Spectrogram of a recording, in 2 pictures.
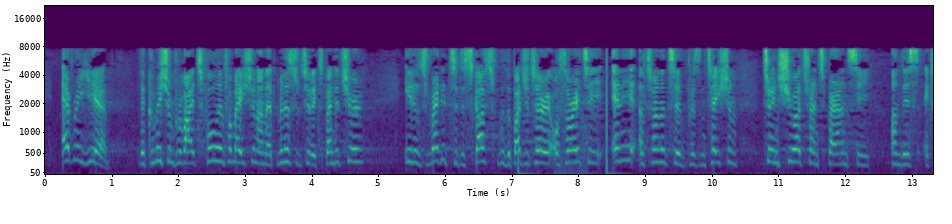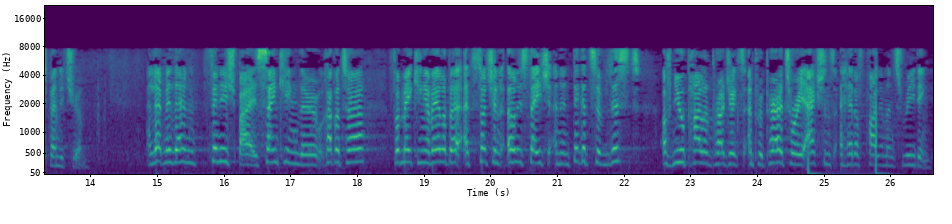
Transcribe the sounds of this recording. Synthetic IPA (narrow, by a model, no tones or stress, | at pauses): ɛvɹijɪɹ | ðɨkʰəmɪʃɨ̃npʰɹ̥ɨvaɪdz̥fʊlˠɪ̃ɱfə˞meɪʃɨ̃nə̃nɨd̚mɪnɨstɹ̥ɨɾɨvɨkspɛ̃ndɨt͡ʃə˞ | ɪɾɨzɹɛɾiɾʰɨdɨskʌswɨðəbʌd͡ʒɨtʰɛɹiʔəθɔɹɨɾiʔɛniəl̩ˠtʰɜ˞nɨɾɪv̥pʰɹ̥ɛz̃n̩tʰeɪʃɨ̃n | tʰɨɨ̃nʃʊɹtʰɹ̥æ̃nspɛɹɨ̃nsi | ə̃nðɪsʔɨkspɛ̃ndɨt͡ʃə̰˞ | ʔɨ̃nlɛt̚miðɨ̃nfɪ̃nɪʃb̥aɪθæ̃ŋkʰɪ̃ŋðɨɹapə˞tʰɜ˞ | fə˞meɪkɪ̃ŋɨveɪlˠəbl̩ˠɨtsʌt͡ʃɨ̃nɜ˞lˠisteɪd͡ʒɨ̰̃nɨ̃ndɪkɨɾɪvlɪst | ʔʌvnjʉpʰaɪlˠət̚pʰɹ̥ɑd͡ʒɛk̚tsɨ̰̃npʰɹ̥ɨpʰɛɹɨtʰɔɹiʔækʃɨ̃n̩zɨɦɛɾʌv̥pʰɑɹləmə̃ntsɹiɾɪ̃ŋ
